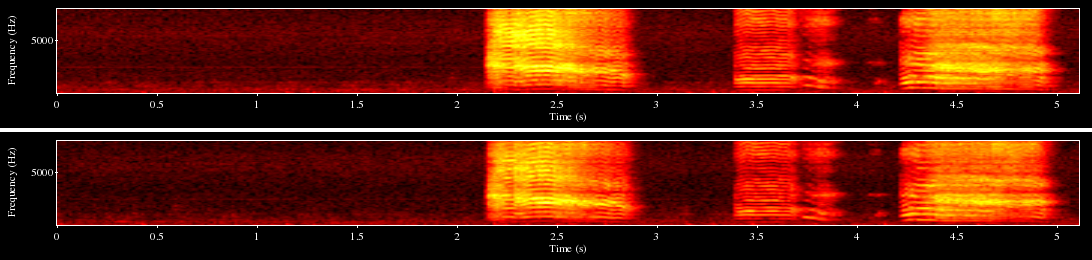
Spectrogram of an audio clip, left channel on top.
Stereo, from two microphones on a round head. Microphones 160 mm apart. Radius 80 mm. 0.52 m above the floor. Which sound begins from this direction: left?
A baby crying, at 2.1 s.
